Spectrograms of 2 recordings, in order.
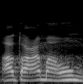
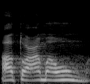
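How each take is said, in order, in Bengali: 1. 'h' ধ্বনিটি চাপা ও দুর্বল। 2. 'h' ধ্বনিটি স্পষ্টভাবে উচ্চারিত হয়। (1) "এভাবে করবেন না" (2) "হা স্পষ্ট"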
